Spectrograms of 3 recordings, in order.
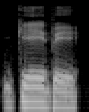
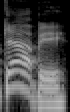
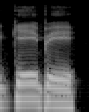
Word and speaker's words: Gaby: short she'll be called Gaby not Gabby they specifically say Gaby that rhymes with maybe oh that's such a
